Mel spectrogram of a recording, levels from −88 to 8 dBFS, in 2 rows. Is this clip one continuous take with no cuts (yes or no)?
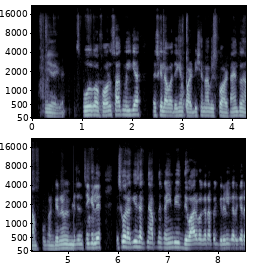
no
